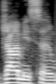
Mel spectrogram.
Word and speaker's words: shamisen: The Tsugaru shamisen, which is often pronounced Tsugaru jamisen, which is what I'll probably say,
